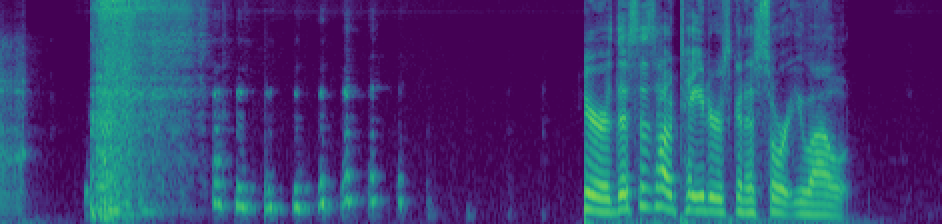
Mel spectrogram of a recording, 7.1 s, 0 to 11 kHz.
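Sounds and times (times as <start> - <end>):
person snorting: 0.7 - 1.7
short snorting laughs: 0.8 - 3.2
speech: 4.4 - 6.4.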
